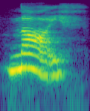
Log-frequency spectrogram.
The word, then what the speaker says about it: knife: When K comes before the letter N at the beginning of a word, K is silent.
